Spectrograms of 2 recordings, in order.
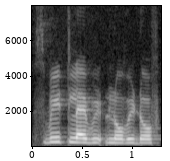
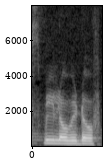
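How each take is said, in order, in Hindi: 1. पहले शब्द के अंत का t उच्चारित होता है। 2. पहले शब्द के अंत का t छोड़ दिया जाता है। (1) "स्वीट स्वीट लोविडोफ कह लेना" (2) "कई बार इसमें टी साइलेंट भी हो जाता है"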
